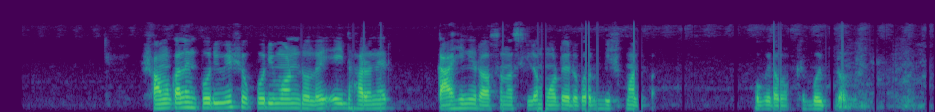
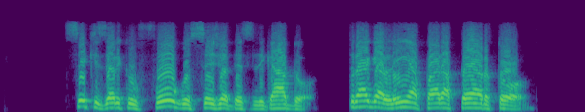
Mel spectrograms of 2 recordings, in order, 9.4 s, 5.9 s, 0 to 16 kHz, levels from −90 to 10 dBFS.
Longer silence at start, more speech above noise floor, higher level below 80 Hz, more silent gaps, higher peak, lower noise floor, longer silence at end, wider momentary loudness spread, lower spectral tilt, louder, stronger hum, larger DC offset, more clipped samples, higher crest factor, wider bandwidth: first, 1.45 s vs 0.7 s; second, 48 dB vs over 74 dB; about the same, -58 dBFS vs -54 dBFS; second, none vs 3.20-3.49 s; about the same, -2 dBFS vs -4 dBFS; second, -68 dBFS vs under -90 dBFS; second, 0.15 s vs 0.6 s; first, 10 LU vs 7 LU; first, -8.5 dB/octave vs -7 dB/octave; second, -20 LUFS vs -16 LUFS; neither; neither; neither; first, 20 dB vs 12 dB; about the same, 7.4 kHz vs 7.8 kHz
